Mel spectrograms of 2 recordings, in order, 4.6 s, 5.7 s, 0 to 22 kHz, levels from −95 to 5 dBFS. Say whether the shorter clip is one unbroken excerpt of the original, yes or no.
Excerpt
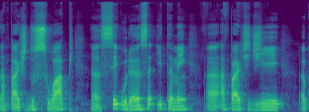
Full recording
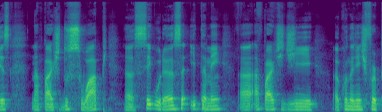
yes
